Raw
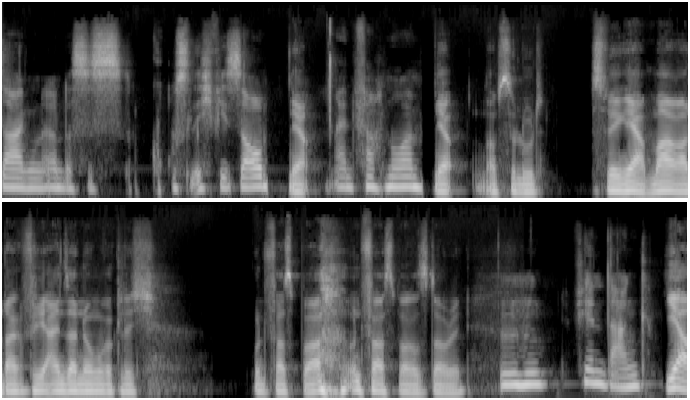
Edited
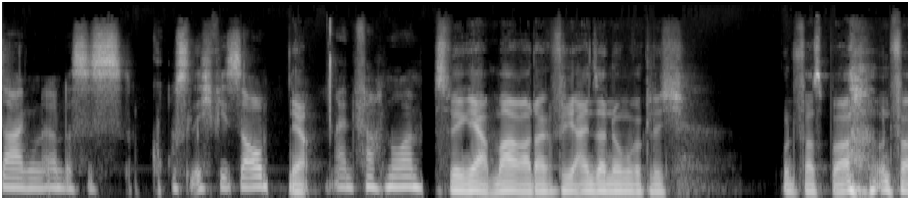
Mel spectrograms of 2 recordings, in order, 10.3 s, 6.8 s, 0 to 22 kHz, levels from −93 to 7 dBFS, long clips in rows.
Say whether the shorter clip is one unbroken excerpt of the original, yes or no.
no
